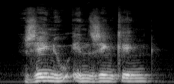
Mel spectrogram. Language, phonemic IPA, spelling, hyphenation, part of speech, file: Dutch, /ˈzeː.nyu̯ˌɪn.zɪŋ.tɪŋ/, zenuwinzinking, ze‧nuw‧in‧zin‧king, noun, Nl-zenuwinzinking.ogg
- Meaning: a nervous breakdown, a mental collapse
